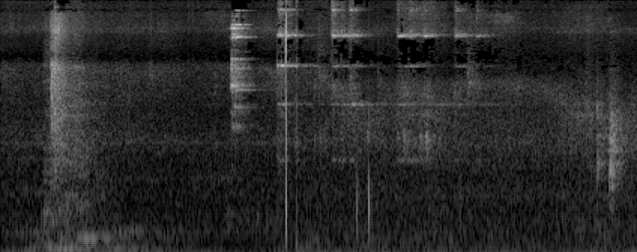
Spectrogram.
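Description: Light workshop handling noise: a brief rustle about half a second in, then a few sharp clicks and clinks of small metal brake parts being handled.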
